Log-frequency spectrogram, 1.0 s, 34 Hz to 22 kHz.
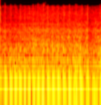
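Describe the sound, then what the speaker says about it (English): A Kawasaki Ninja 650R with a Yoshimura TRC exhaust and silencer tip burbles at idle, close and loud, in a brief, steady rhythmic pulse of low exhaust beats. "I've been riding around with this exhaust now for about a week or two."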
